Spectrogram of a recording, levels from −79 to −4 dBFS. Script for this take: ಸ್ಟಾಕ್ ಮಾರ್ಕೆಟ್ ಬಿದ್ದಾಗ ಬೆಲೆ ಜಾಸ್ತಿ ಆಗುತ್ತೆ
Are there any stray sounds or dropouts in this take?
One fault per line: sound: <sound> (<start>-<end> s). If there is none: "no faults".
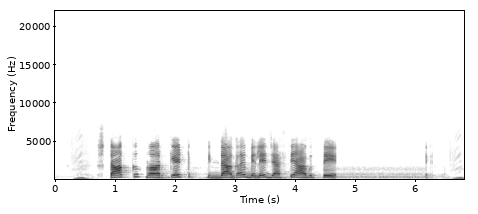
no faults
